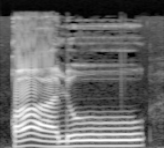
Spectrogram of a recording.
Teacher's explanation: واو مدہ اور اس کے بعد حروف مدہ کے بعد مد ہے، لیکن دوسرے کلمے میں اس کے بعد حمزہ ہے تو اس کو مد منفصل کہتے ہیں، چھوٹی مد ہے، 3 الف کے مقدار کھینچ کر پڑھیں گے۔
